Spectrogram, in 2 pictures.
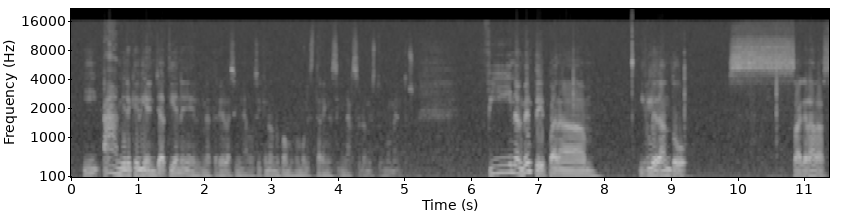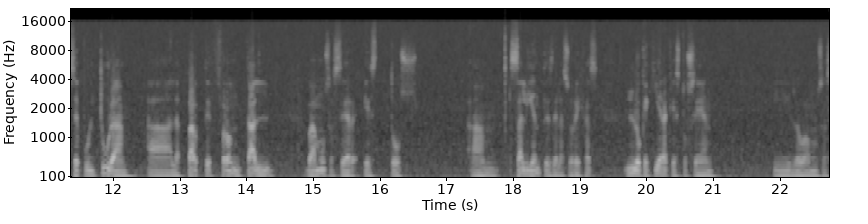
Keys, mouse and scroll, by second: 7.3-7.6 scroll down 1, 7.8 shift+middle click, 9.1-9.4 shift+scroll down 2, 9.5 shift+middle click, 10.8 shift+middle click, 11.5-11.9 shift+scroll up 1, 12.1 shift+middle click, 12.8 shift+middle click, 13.5 shift+middle click, 14.0 shift+scroll up 1, 14.3 shift+middle click, 15.0-15.9 shift+scroll up 1, 15.9-19.9 scroll up 1, 21.1-22.7 middle drag.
